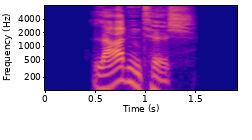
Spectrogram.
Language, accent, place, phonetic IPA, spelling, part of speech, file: German, Germany, Berlin, [ˈlaːdn̩ˌtɪʃ], Ladentisch, noun, De-Ladentisch.ogg
- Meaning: counter, shop counter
